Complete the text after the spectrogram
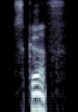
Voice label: "scurf", British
